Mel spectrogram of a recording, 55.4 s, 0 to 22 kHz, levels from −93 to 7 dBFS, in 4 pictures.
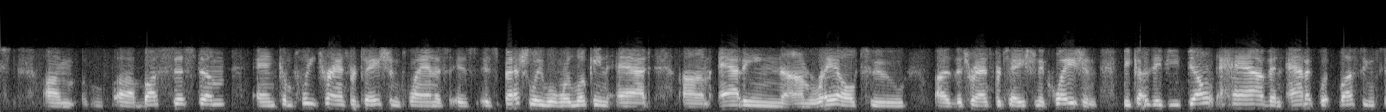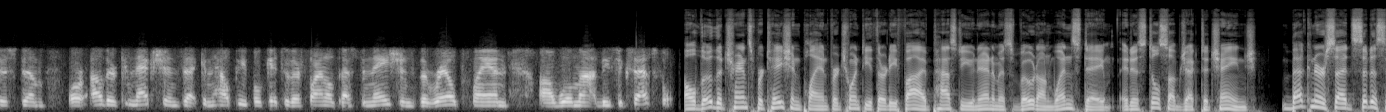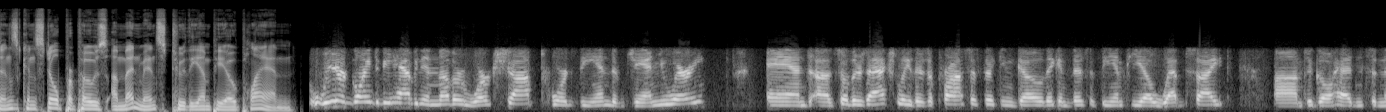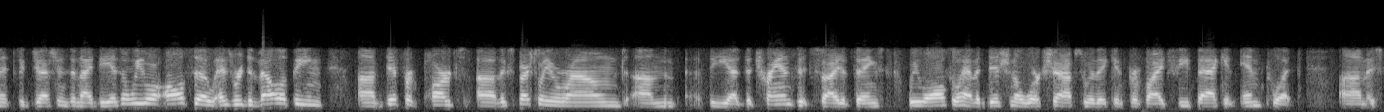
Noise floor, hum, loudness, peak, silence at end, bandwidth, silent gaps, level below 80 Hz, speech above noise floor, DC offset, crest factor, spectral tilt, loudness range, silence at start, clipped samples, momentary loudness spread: -38 dBFS; none; -15 LUFS; -2 dBFS; 0.05 s; 15.5 kHz; none; -40 dBFS; 23 dB; under 0.1%; 14 dB; -5 dB/octave; 2 LU; 0 s; under 0.1%; 7 LU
